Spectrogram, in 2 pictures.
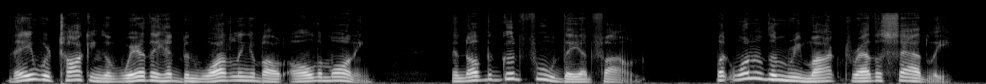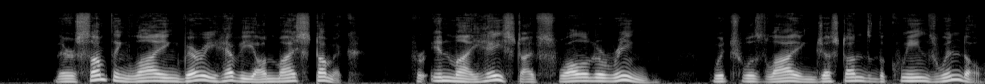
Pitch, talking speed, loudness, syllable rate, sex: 155 Hz, 160 wpm, -16 LUFS, 4.7 syllables/s, male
